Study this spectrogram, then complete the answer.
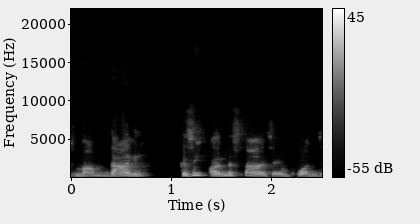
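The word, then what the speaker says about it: Mamdani: My name is the name is Mam Dani." And he made the the last mayor, I forget his name now, the white guy, the Italian man now. See, he made he made him pronounce his name correctly. Correctly. His name is M Danny because he understands the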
